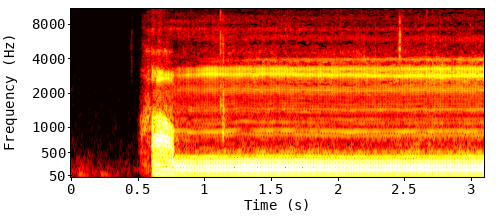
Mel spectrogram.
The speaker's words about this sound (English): Vacuum truck. There was some backhoe drilling, breaking up concrete earlier. Two vacuum trucks within 20 paces.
